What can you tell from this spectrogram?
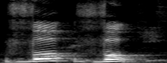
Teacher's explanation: quando é com acento circunflexo o som é bem fechado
